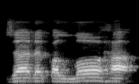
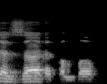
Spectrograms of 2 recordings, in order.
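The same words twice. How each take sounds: First: The word ends with an 'a' vowel. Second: The word ends with an 'u' vowel. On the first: God is the one who is increased. The speaker calls it wrong. "jangan antum baca zadakallahu. Kalau dibaca zadakallahu berarti Allah objek" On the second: God is the one who increases you. The speaker calls it right. "Jadi harus dibaca zadakallahu"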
